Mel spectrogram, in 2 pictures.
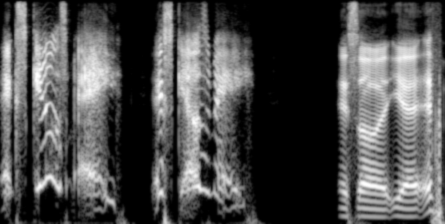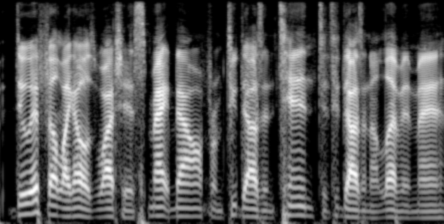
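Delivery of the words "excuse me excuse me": stretched out, pitched way up. Retelling how Vickie Guerrero came out: imitating Vickie Guerrero screaming. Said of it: "came out screaming to the top of her lungs".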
